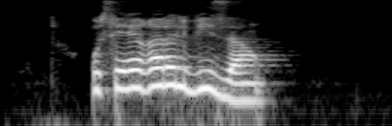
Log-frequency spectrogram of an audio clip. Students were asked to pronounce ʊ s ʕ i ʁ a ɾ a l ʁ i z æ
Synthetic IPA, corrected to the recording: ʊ s ʕ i ʁ a ɾ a l v i z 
